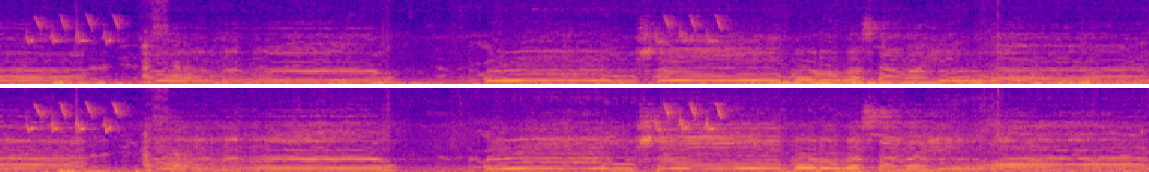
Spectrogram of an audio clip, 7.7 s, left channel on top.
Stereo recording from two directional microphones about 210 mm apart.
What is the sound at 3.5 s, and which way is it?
Music, 30° left (ahead or behind).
